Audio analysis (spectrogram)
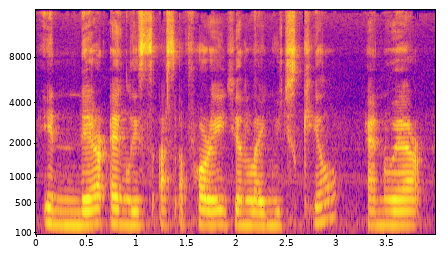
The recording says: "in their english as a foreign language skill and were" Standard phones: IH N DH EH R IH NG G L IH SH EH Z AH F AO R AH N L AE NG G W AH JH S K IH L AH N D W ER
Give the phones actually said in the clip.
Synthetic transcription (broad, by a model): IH N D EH R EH NG G L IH S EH S AH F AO R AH N L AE NG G W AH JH S K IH L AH N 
